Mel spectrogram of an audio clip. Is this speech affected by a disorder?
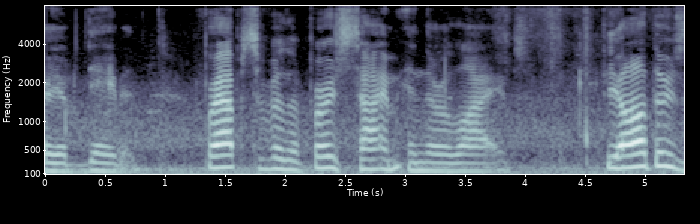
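Yes: ALS.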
